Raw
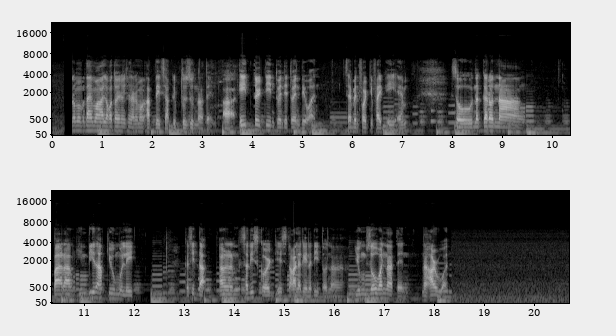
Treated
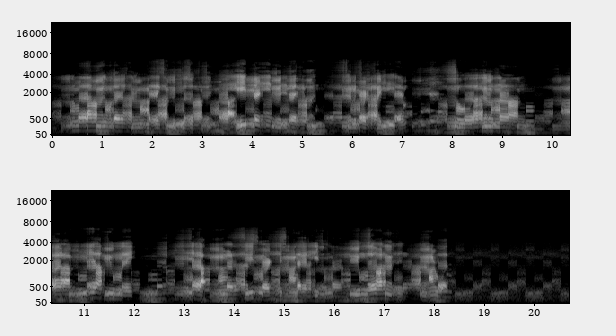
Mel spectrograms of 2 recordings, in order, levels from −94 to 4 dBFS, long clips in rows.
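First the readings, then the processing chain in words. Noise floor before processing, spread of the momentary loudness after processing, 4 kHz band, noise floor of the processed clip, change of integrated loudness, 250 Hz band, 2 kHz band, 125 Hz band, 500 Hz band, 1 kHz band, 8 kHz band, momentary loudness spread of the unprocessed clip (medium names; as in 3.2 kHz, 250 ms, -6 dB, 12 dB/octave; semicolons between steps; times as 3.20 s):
-63 dBFS, 18 LU, -8.5 dB, -70 dBFS, -6.0 dB, -3.0 dB, -5.5 dB, under -15 dB, -3.5 dB, -6.0 dB, no reading, 18 LU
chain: reverse spectral sustain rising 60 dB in 0.80 s; stepped vowel filter 5.7 Hz; trim +3.5 dB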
